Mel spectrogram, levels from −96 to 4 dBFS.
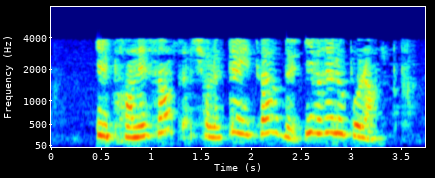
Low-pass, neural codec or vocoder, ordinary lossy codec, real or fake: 7.2 kHz; none; AAC, 16 kbps; real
